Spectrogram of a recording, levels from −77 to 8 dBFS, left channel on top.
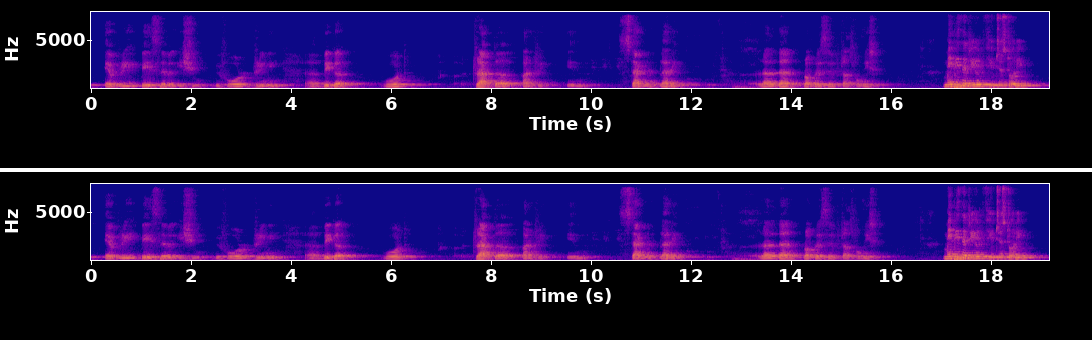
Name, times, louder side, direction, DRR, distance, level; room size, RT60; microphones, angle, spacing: voice 1, 0.3-5.1 5.8-6.2 7.6-9.1 9.5-9.9 10.5-11.8 13.3-15.8, equal, 10° left, -1 dB, 0.6 m, -31 dB
voice 2, 12.8-13.2 17.0-18.6, left 2 dB, 15° right, -1 dB, 1.4 m, -26 dB
8.8 x 4.7 x 4.3 m, 1.2 s
head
